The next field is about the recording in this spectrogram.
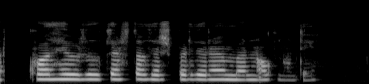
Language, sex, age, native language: Icelandic, male, 12, Icelandic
